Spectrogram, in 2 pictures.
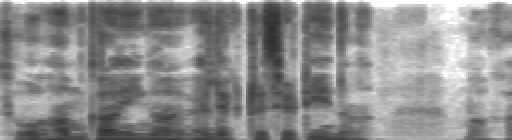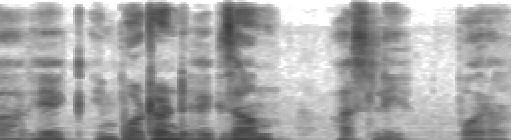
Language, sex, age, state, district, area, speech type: Goan Konkani, male, 18-30, Goa, Salcete, rural, spontaneous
